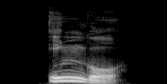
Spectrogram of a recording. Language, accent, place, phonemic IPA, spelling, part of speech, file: German, Germany, Berlin, /ˈɪŋɡo/, Ingo, proper noun, De-Ingo.ogg
- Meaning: a male given name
